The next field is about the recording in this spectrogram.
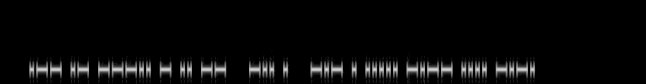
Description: Morse code, heard as a keyed tone, about 36 wpm, 700 Hz. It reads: WA8TIM DE KE5YHC
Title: USA Callsign DE Callsign 35wpm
